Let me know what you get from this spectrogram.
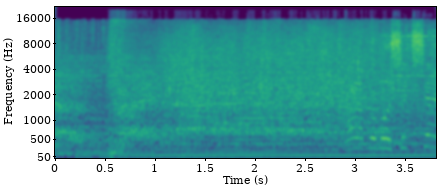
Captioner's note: cheers and applause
